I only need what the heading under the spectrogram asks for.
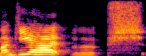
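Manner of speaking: mock, dismissive, scoffing voice.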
